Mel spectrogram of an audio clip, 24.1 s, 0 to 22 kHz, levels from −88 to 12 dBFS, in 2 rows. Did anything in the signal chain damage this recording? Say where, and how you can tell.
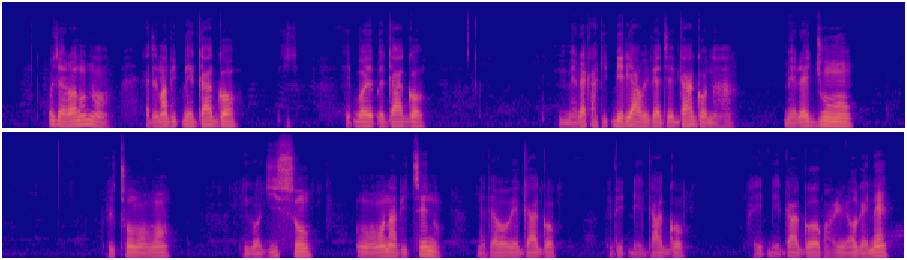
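No, nothing along the signal chain has damaged this speech recording; the signal holds steady and continuous with no audible disturbance at any stage from capture to playback.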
